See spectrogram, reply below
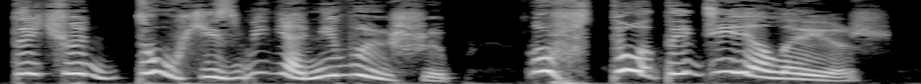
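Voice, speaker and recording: A woman doing a high, haughty, indignant girl. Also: huge pitch swings, moderate pace, a little mellow, dry recording, clean studio sound.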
